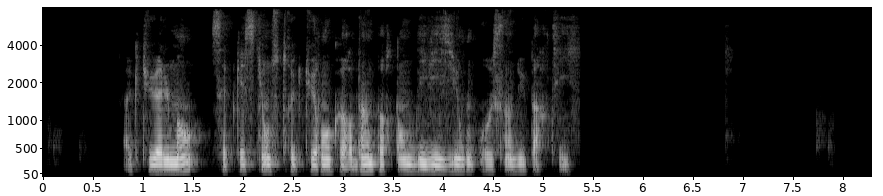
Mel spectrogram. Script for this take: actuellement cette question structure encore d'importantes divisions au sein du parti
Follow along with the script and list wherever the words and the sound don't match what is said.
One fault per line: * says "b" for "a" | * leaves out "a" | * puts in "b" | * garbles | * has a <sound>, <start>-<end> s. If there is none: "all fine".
all fine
